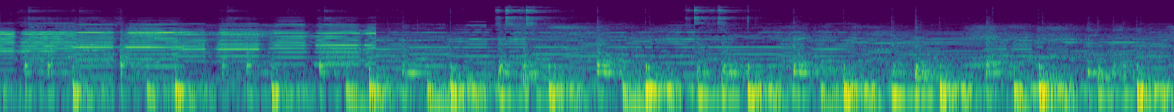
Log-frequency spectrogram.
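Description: Indian music: a sustained melody over steady, regular drum beats.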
